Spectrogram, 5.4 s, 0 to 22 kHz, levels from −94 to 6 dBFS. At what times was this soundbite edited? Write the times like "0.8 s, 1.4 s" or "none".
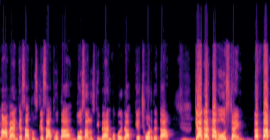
none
